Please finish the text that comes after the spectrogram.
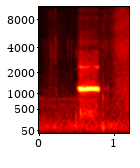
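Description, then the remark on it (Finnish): A single loud, steady human whistle imitating a Eurasian pygmy owl call to lure the owl, on a shore in the evening: one short, level, flute-like note held briefly, followed by a soft breathy hiss. “Tässä on usein ollut varvuspöllö, joka pesii lähimetsissä ja sillä ei ole ihan perinteinen pöllönääni, vaan silloin sellainen vihellys.”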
